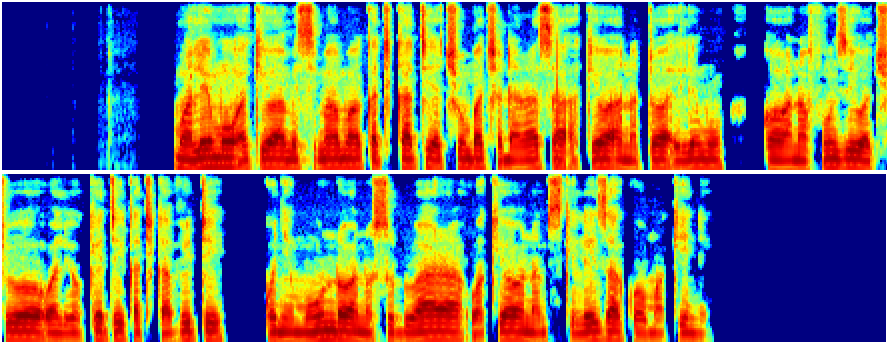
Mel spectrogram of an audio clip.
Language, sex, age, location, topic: Swahili, male, 25-35, Dar es Salaam, education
